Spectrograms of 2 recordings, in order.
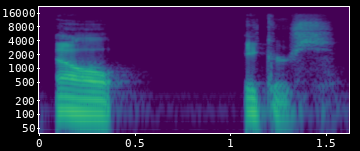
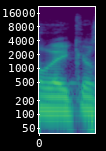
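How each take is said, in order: First: It starts with the letter name 'el'. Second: It starts with a plain 'l' sound.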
